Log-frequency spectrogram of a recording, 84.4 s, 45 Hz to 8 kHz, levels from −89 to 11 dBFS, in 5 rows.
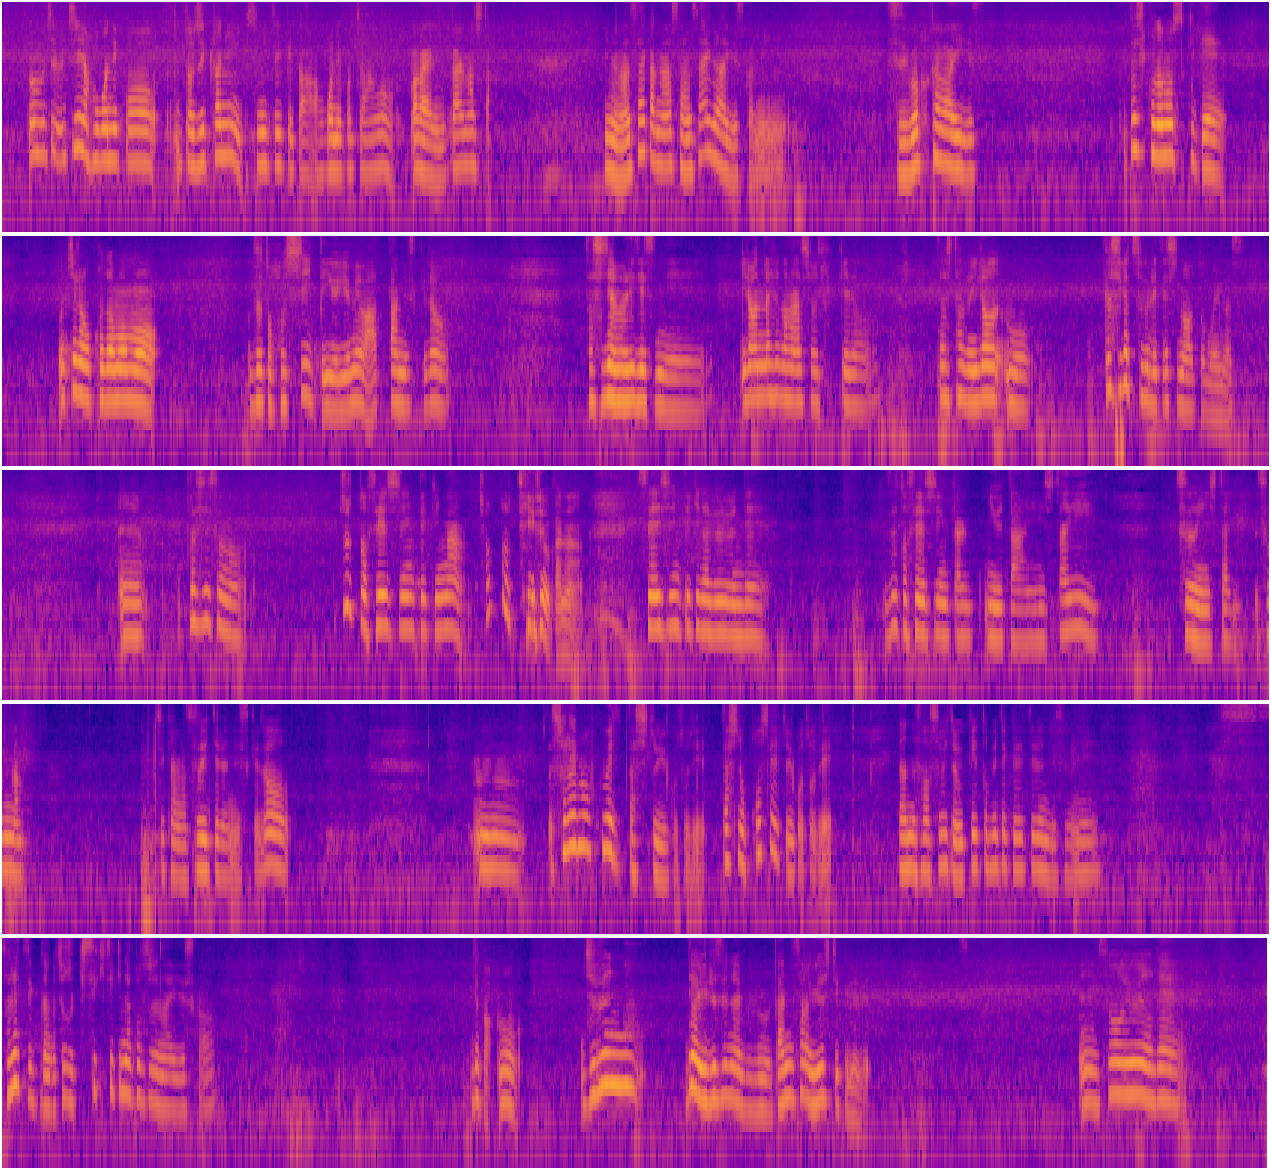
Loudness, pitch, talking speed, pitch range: -23 LUFS, 200 Hz, 210 characters per minute, 180-230 Hz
